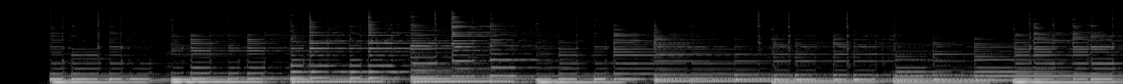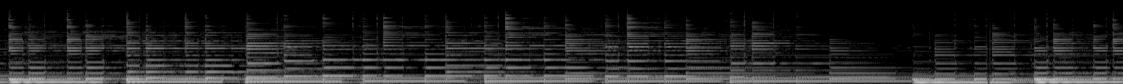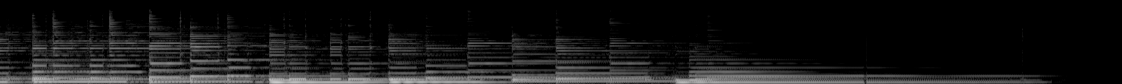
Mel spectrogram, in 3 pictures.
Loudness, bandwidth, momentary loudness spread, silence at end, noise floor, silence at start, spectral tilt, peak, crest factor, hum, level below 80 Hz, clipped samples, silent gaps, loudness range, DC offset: -28 LUFS; 11.5 kHz; 10 LU; 0.9 s; -82 dBFS; 0.5 s; -7.5 dB/octave; -10 dBFS; 18 dB; none; -42 dBFS; under 0.1%; none; 6 LU; under 0.1%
